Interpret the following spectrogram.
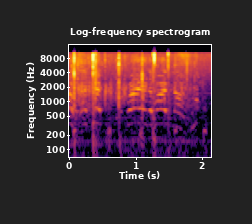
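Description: Scattered shouts and calls from players and spectators at a Gaelic football match, short overlapping voices heard from a distance, with a few sharp clicks mixed in.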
